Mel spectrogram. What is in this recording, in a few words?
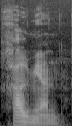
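"Khalmian", pronunciations; Fourth Way; Beelzebub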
